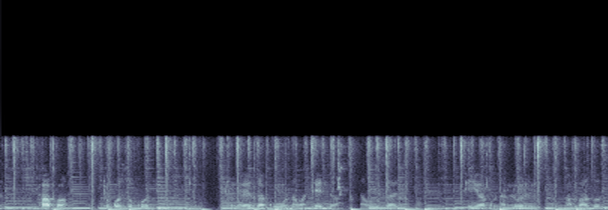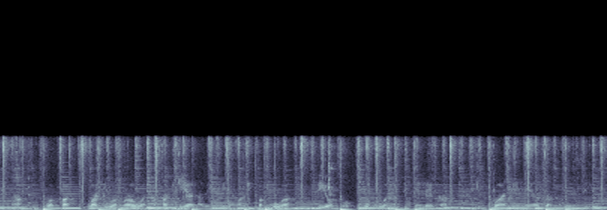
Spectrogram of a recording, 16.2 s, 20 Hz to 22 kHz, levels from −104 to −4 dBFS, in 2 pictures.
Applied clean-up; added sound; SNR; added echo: none; Acoustic guitar; -4 dB; reverberation time 0.4 s.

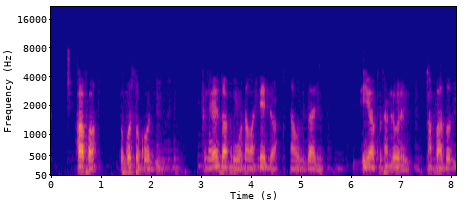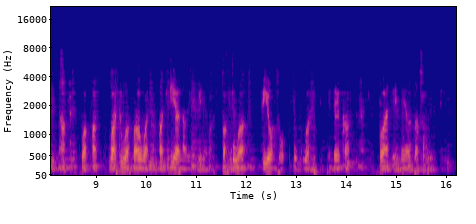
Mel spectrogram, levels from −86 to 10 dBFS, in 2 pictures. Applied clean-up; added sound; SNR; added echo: neural mask model DeepFilterNet 3.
